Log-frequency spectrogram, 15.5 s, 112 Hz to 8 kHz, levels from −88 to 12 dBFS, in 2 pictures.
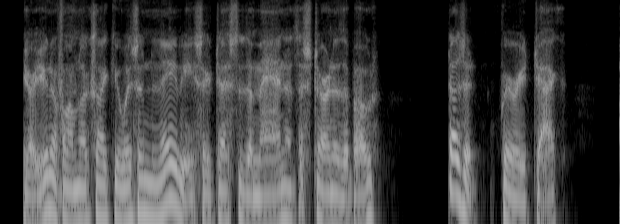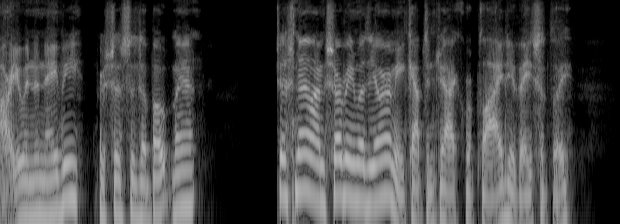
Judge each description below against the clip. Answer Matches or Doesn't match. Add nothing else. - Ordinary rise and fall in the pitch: Doesn't match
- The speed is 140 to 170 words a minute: Matches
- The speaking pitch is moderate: Doesn't match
